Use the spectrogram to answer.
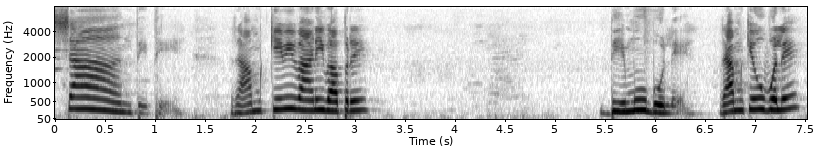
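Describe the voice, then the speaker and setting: A high-pitched woman teaches a group of children, calling out short lines for them to repeat. She tells a story, asking them questions along the way. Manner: slow call-and-repeat blessings, then lively storytelling with questions to the children. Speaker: spiritual teacher at a children's summer camp. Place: indoor camp hall with children.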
